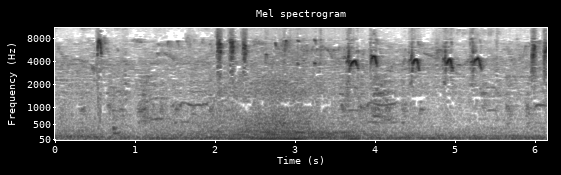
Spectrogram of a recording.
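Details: Brown-throated sunbird singing energetically, recorded as a lure to draw birds in: sharp, high, clipped chirps, often paired, repeating roughly every half second over soft lower whistles and faint background hiss.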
